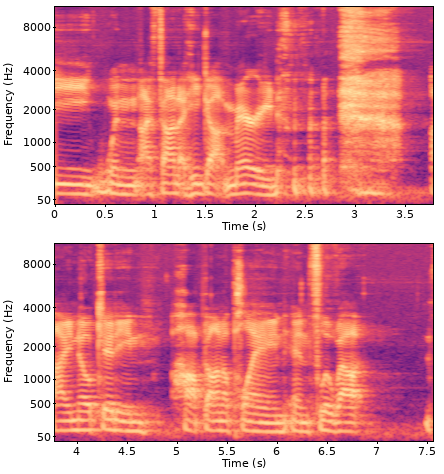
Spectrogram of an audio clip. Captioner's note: laugh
